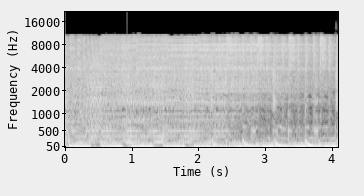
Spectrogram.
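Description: Live electronic house music from hardware synthesizers and effects pads: a pulsing kick drum under a dense wash of noise. The noise thins about three seconds in, giving way to quick drum hits that fall in pitch, several a second.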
